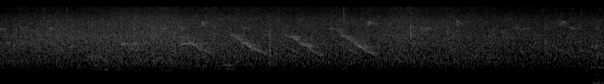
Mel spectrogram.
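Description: Outdoor back-yard ambience: a steady high hiss, with a bird giving a run of short, falling whistled calls about two to four seconds in.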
